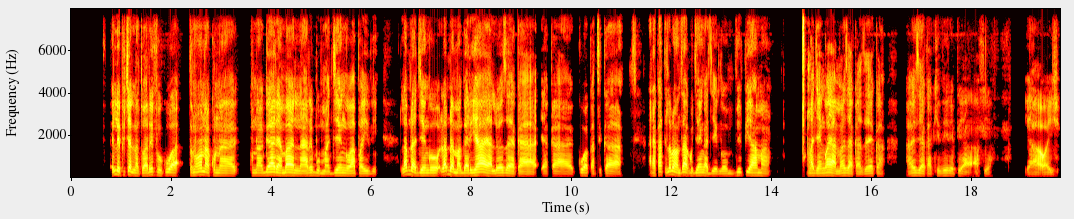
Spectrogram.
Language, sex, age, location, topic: Swahili, male, 18-24, Nakuru, health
